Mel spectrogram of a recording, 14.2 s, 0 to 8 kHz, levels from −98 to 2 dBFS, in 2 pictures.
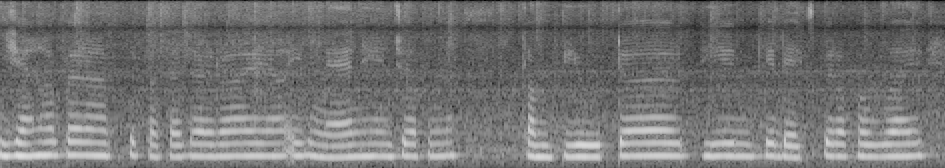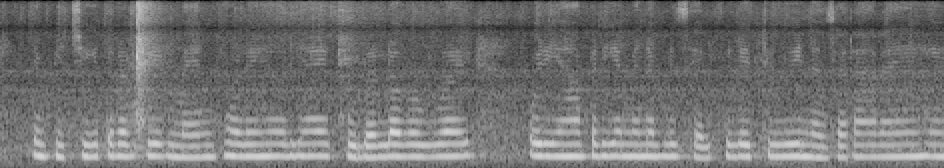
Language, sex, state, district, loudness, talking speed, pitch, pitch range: Hindi, female, Uttarakhand, Tehri Garhwal, -20 LUFS, 205 wpm, 220 Hz, 210-225 Hz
